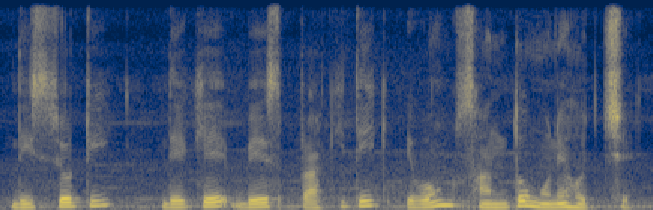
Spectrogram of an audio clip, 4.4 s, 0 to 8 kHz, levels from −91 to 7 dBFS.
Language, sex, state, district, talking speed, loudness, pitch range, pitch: Bengali, male, West Bengal, Alipurduar, 110 wpm, -16 LUFS, 130-170 Hz, 155 Hz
